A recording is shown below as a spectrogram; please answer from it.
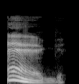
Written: ag

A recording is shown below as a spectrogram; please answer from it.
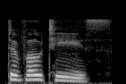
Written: devotees

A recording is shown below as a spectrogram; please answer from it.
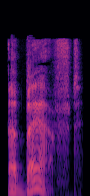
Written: abaft

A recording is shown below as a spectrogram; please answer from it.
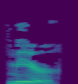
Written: meer

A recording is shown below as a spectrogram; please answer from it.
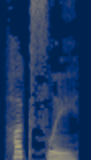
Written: Huxly

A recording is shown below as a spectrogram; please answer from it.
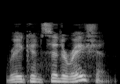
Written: reconsideration

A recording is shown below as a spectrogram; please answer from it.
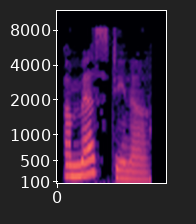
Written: emestina

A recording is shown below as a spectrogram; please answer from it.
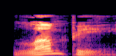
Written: lumpy

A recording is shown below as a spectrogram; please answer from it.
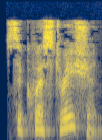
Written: sequestration

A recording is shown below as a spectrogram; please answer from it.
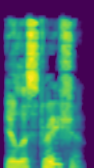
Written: illustration

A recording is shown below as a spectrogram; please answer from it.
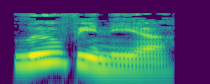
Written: luvenia

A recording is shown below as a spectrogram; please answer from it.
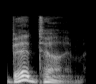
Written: bedtime

